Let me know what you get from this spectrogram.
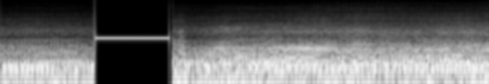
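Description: Yamaha Vixion motorcycle's single-cylinder engine running at low speed in slow traffic, with road noise. About a second in, a steady bleep tone lasting under a second replaces all other sound.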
